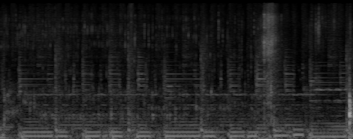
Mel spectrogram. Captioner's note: liquid pouring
